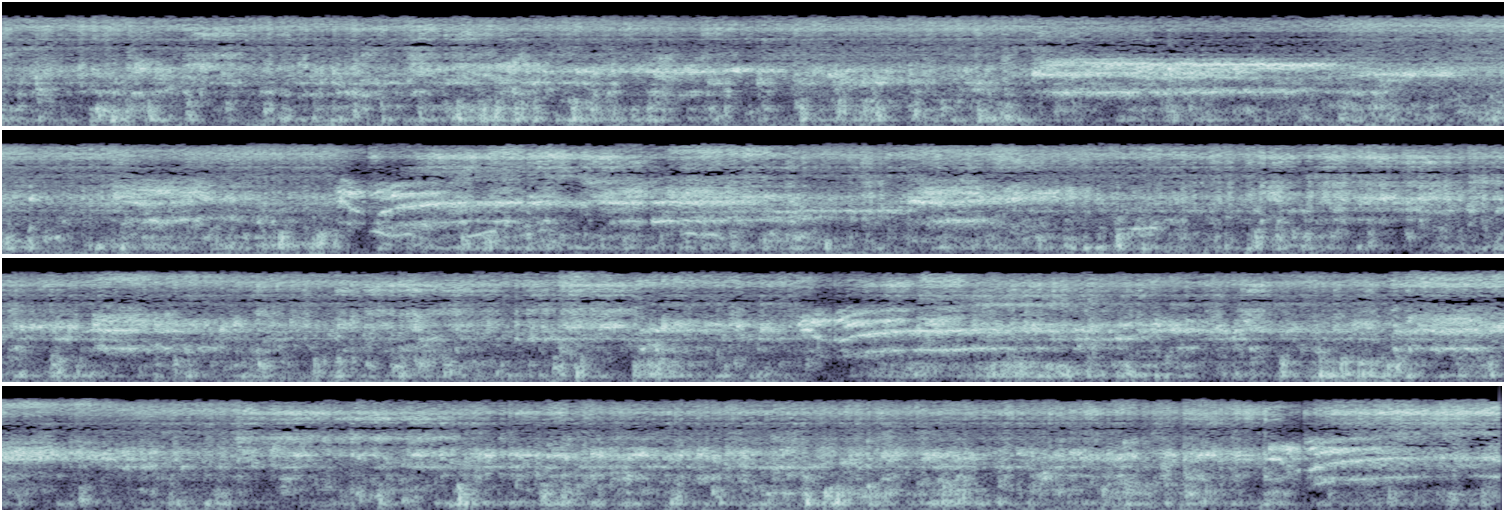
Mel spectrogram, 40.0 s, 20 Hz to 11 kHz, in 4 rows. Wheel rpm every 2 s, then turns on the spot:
230, 230, 230, 220, 220, 230, 190, 220, 230, 230, 230, 230, 220, 220, 230, 230, 240, 230, 230, 190.
none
